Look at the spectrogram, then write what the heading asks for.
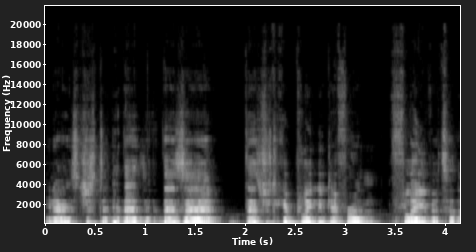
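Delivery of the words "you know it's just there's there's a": plain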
